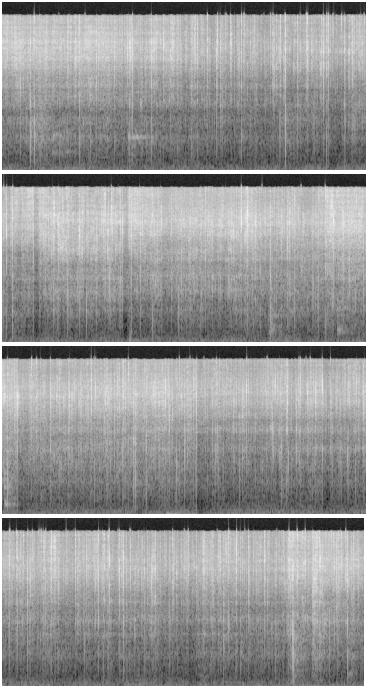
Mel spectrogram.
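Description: Millet patties sizzling and crackling as they fry in hot oil in a stainless-steel frying pan. Now and then a spatula scrapes and taps against the pan as the patties are turned.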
